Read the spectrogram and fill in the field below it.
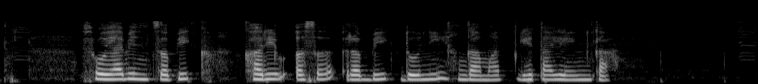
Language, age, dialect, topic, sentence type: Marathi, 25-30, Varhadi, agriculture, question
